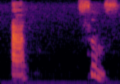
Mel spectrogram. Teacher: The stress is on first syllable.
